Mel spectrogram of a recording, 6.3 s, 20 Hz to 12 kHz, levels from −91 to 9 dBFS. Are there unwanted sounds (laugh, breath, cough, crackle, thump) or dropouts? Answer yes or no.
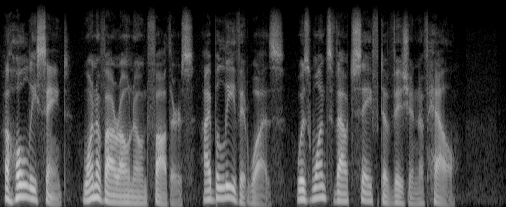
no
